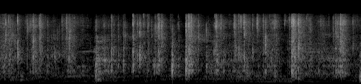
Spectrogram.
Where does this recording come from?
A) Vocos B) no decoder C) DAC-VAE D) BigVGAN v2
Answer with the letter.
D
